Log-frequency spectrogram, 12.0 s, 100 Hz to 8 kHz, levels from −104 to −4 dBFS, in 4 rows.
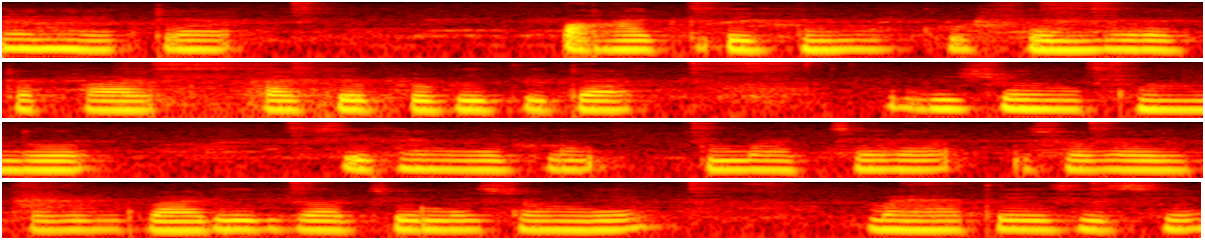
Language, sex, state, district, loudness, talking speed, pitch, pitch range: Bengali, female, West Bengal, Jhargram, -38 LUFS, 120 wpm, 200 Hz, 195-205 Hz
